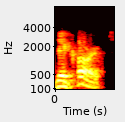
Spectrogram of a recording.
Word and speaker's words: Descartes: And it's pronounced Descartes. Yeah, René Descartes. Yeah, René. No S's. The S is not pronounced.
